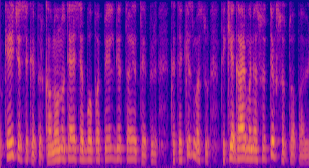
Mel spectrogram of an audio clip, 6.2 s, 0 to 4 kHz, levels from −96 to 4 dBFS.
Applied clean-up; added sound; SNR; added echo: none; none; none; none.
